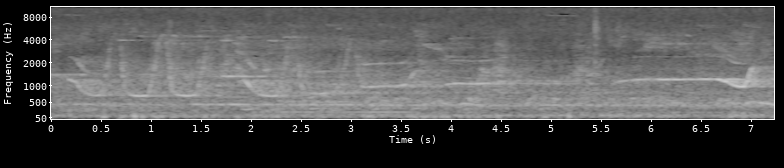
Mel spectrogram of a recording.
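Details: A gibbon gives clear morning whooping hoots that swoop up and down in pitch, repeated in a steady series.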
